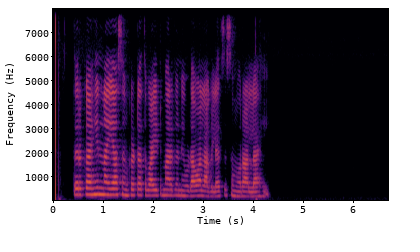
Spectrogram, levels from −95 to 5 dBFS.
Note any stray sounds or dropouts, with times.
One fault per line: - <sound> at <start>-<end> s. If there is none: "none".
none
